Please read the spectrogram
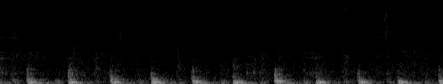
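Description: Socked feet landing on a wooden floor in quick, even thuds during fast heel-flick running on the spot, about two and a half landings a second.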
